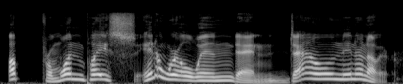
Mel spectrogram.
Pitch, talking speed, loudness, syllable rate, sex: 185 Hz, 165 wpm, -17 LUFS, 4.5 syllables/s, male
